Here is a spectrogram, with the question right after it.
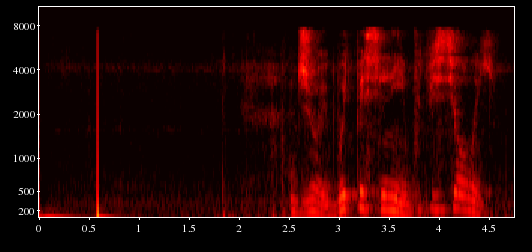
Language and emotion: Russian, positive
